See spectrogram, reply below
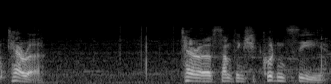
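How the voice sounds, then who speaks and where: A man's voice: a little high, lively intonation. A man narrating an old radio drama as a grave, suspenseful storyteller, intense and theatrical. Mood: dread. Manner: intense, theatrical, deliberate phrasing. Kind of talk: dramatic scripted radio narration, 1930s-40s. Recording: dull, noisy old radio recording.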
